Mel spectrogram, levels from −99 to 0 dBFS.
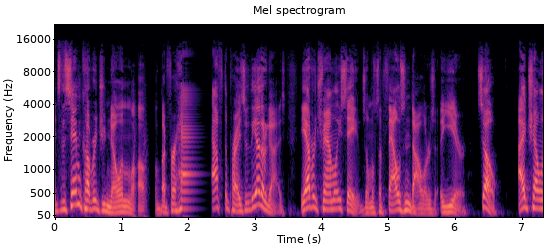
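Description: Right around 1.05 s there's a short stall from a late packet. The sound hangs for about 44 ms between 1.05 and 1.12 s, then picks up exactly where it left off. Another follows at 1.18 to 1.26 s, just after "coverage you know and", held about 64 ms. In both, the jitter buffer ran dry and the receiver stretched the last bit of sound to cover the wait. Nothing's lost, but you hear a brief smeared hold with a faint buzz.

Then come two proper call audio freezes, most likely packets held up in transit until the buffer emptied. From 1.32 to 1.53 s, still before "but for", the last sound carries on as a fading buzz for about 183 ms, with roughly 80 ms of that dropping to silence. The longer one runs 1.93 to 2.37 s, between "but for" and "the price of". It's a 429 ms gap that ends in about 50 ms of silence before the speech resumes intact.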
